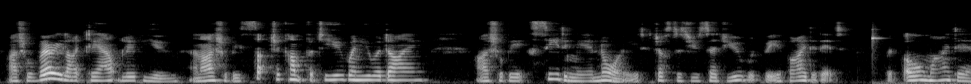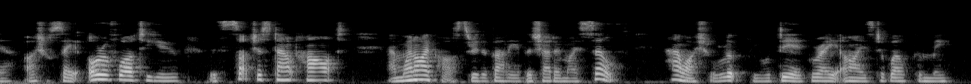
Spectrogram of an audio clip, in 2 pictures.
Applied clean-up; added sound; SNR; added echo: none; Marimba, xylophone; 10 dB; none.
